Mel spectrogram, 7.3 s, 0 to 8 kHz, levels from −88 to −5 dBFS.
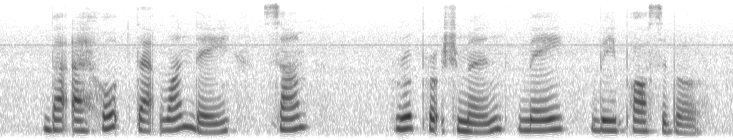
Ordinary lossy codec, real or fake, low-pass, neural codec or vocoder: none; real; 7.2 kHz; none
